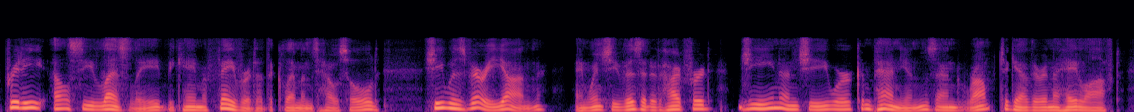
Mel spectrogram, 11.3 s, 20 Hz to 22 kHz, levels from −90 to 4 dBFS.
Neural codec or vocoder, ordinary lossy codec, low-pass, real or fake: codec, 16 kHz, 1 kbps, X-Codec, WavLM features, trained on Multilingual LibriSpeech; AAC, 32 kbps; 5.4 kHz; fake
